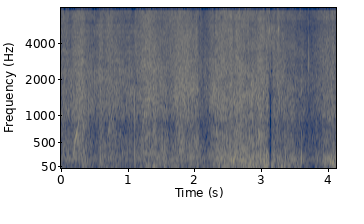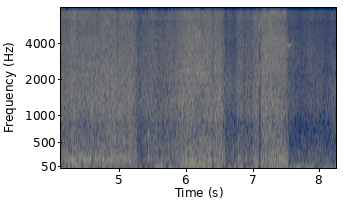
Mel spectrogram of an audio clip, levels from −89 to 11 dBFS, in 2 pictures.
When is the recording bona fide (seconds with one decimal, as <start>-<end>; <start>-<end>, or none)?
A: 0.0-8.3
